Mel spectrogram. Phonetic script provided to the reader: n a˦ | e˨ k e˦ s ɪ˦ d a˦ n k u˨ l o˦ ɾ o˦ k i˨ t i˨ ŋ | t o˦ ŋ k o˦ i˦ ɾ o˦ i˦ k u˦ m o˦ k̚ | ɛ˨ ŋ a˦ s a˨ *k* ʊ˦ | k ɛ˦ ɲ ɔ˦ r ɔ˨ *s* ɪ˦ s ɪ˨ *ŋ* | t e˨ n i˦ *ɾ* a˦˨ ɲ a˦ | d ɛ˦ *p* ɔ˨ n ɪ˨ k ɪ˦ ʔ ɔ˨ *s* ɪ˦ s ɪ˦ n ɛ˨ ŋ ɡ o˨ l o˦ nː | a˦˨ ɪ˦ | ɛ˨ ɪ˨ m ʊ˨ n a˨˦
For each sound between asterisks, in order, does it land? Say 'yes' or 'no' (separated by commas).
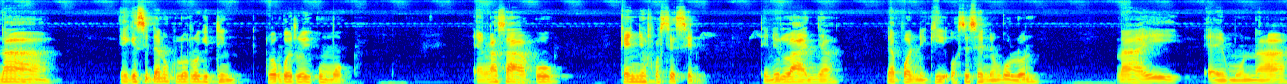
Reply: yes, yes, no, no, yes, yes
